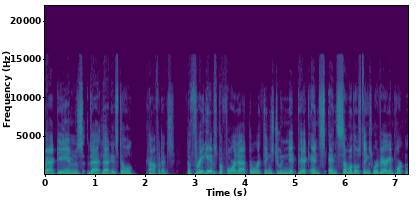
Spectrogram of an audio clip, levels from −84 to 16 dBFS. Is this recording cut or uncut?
uncut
